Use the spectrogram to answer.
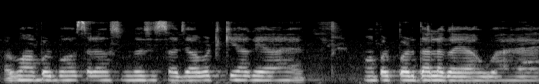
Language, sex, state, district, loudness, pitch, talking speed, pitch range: Hindi, female, Bihar, Katihar, -16 LUFS, 195 Hz, 190 wpm, 185-195 Hz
